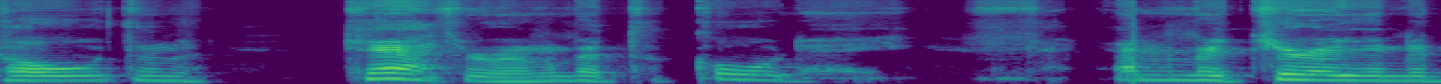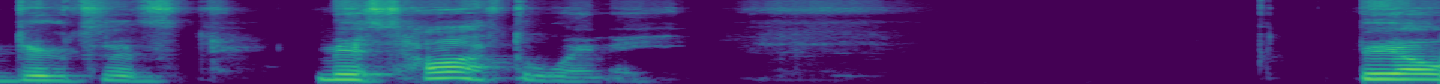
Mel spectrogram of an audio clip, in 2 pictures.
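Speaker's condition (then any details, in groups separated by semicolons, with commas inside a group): Cerebral palsy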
